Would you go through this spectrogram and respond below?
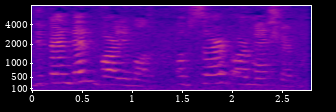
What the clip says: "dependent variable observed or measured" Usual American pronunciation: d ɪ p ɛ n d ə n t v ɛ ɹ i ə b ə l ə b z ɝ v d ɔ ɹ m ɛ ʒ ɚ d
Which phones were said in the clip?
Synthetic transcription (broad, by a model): d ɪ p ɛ n d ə n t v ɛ ɹ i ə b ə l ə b s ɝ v ɔ ɹ m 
